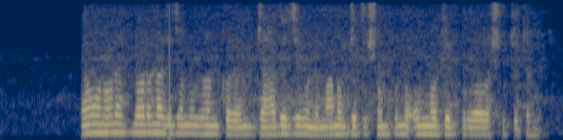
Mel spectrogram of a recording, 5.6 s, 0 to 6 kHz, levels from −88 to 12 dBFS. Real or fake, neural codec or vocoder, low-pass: real; none; 5.4 kHz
